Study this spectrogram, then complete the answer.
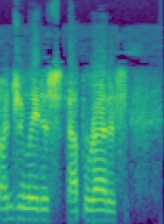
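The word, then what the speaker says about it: undulatus asperatus: those that type of cloud again it's it's pronounced undulatus apparatus that's a formation that was only named in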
